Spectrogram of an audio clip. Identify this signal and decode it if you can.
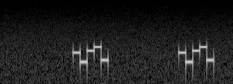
Five-tone selective call (ZVEI), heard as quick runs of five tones, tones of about 70 ms. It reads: 61792 61792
